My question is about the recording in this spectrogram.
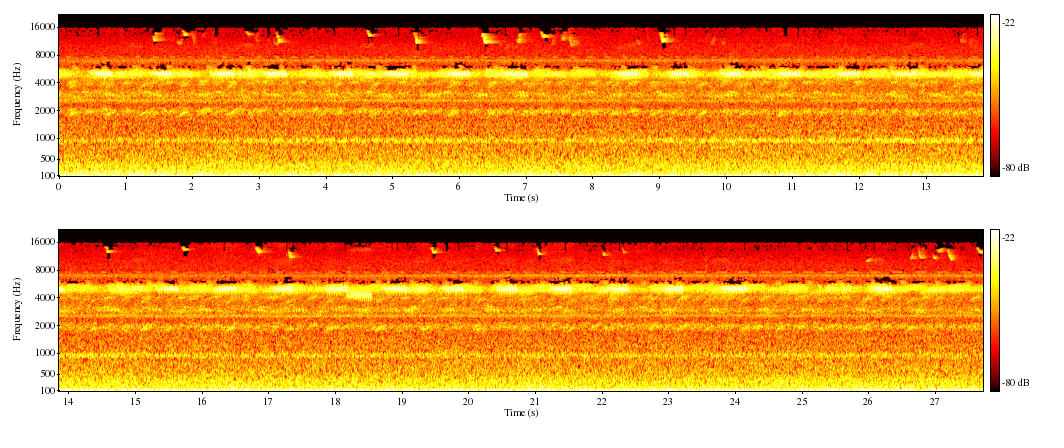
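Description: Crickets chirping faintly in a steady, high-pitched pulsing trill, swelling about once a second.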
